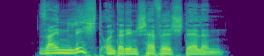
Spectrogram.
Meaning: to hide one's light under a bushel
- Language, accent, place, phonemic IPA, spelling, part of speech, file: German, Germany, Berlin, /zaɪ̯n lɪçt ˈʊntɐ deːn ˈʃɛfl̩ ˈʃtɛlən/, sein Licht unter den Scheffel stellen, verb, De-sein Licht unter den Scheffel stellen.ogg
